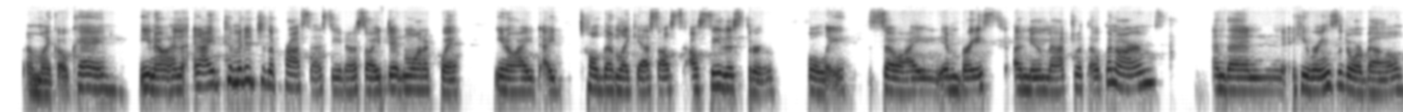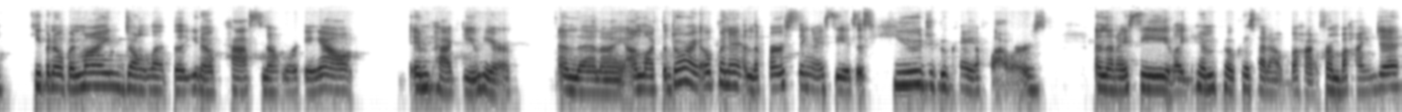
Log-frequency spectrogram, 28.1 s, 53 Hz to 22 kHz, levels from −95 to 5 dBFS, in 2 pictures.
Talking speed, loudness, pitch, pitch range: 215 wpm, -18 LUFS, 180 Hz, 165-200 Hz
